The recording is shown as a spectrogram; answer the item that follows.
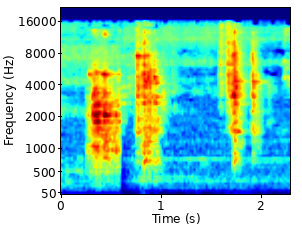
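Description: Steel parts of a homemade tool (perforated steel channel pieces and fittings) clinking and scraping against each other and the steel table top as they are handled and fitted together, in three short clatters.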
